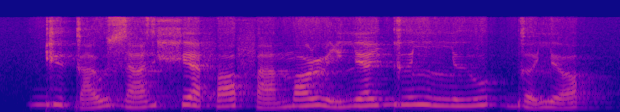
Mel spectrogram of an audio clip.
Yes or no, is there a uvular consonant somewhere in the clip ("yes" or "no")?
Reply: no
